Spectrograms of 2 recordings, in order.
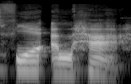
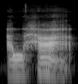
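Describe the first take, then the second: First: "Allah" read slowly with a drawn-out, breathy h: al-HAA; "Allah" drawled as the commenter spelt it; mock misspelling. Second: "Allah" said short and soft with a light h, falling; quiet corrective "Allah"; correct pronunciation. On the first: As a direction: sound out the commenter's misspelt "Allah" with a long final a. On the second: Shown as a demonstration. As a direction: show how "Allah" should sound, quietly. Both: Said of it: "you couldn't even spell the Allah well".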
